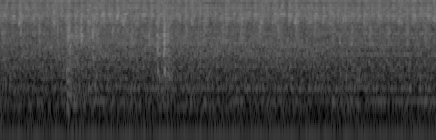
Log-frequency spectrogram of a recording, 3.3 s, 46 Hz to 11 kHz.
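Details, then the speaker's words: 2009 Dodge Journey after radiator replacement and crash repair, with coolant refilled and low oil topped off. A smooth, even idle with a steady hum; the earlier ticking has stopped. "I've got the coolant in here, and the engine's running, and it just stopped ticking, which is nice."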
